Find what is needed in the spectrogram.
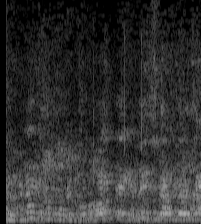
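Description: Several men talking over one another in a room: overlapping chatter.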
